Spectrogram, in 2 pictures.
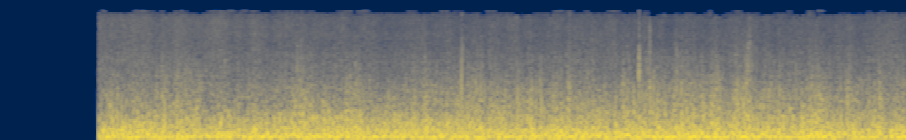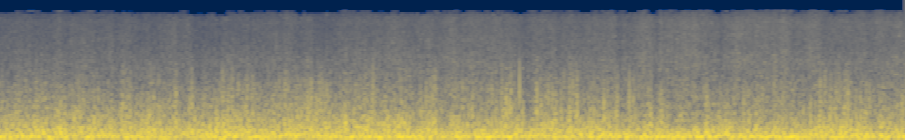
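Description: Silent for about half a second, then strong gusting wind of a norte gale buffeting the microphone, with breaking surf underneath.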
